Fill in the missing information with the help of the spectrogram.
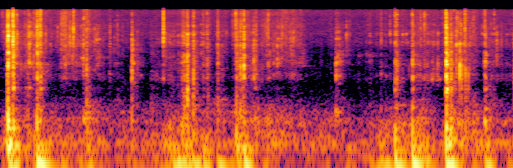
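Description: A solid, dry green laundry soap bar held in the hand is shaved with a metal utility blade, peeling off curls. The strokes come as repeated, irregular crisp scrapes and soft snaps, each with a short bright edge over a dull low thump. They die away almost immediately.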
